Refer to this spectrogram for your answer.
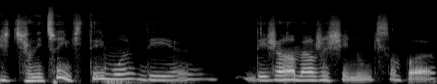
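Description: At a very slow pace, a somewhat breathy voice swings very widely in pitch. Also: woman. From Quebec, moved from Chile at age 7. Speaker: writer. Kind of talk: casual interview. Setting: at home, lying in bed.

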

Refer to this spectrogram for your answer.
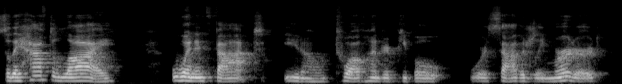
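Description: In a Canadian accent, a woman speaks at a moderate pace with a very deep, low pitch. Her intonation is monotone and flat, with vocal fry. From Canada. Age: 60s. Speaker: former senator and community advocate. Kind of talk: interview.

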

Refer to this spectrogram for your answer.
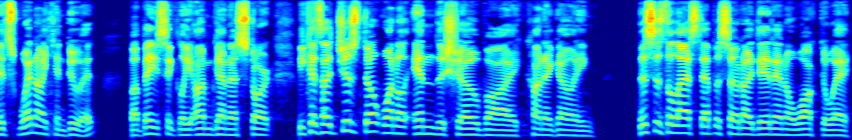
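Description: In a plain, everyday voice, a man with an American accent talks at a fairly quick pace and fairly high pitch with ordinary pitch variation, the sound dry and close with no echo in a very clean recording with a silent background. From US Pacific Northwest, later Midwest. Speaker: podcast host. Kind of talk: casual interview chat.

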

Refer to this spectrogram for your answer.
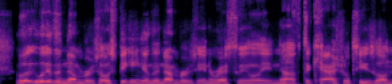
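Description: A man of medium pitch talks at a very fast pace with very wide pitch swings. Noticeable background noise runs underneath. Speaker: radio news producer. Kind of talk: news segment, commentary.

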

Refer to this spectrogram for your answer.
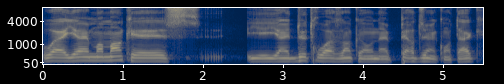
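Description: Very slowly and with long, frequent pauses, a man with a dark, mellow tone and medium pitch speaks with fairly even intonation. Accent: Quebec. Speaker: rapper. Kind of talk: casual chat.

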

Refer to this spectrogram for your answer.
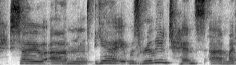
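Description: With an Australian accent, a woman speaks in a fairly high pitch. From Australia, Northern Beaches of Sydney. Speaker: actor and Broadway performer. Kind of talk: casual interview chat. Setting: video call.

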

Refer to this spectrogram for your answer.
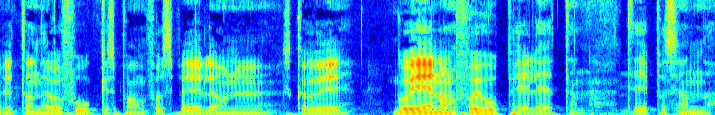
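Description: The delivery is fairly quick. The intonation stays monotone and flat. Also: man, fairly low pitch for a man. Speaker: football team captain. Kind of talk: interview.

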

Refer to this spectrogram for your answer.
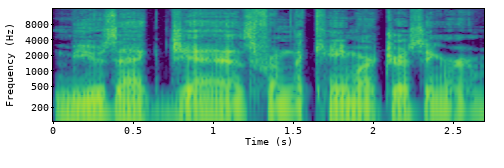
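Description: This man speaks very slowly in a fairly low pitch. The recording is very clean with a silent background, and the sound is dry and close with no echo. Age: 40s. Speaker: wrestling podcast co-host. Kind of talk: casual chat. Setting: studio.

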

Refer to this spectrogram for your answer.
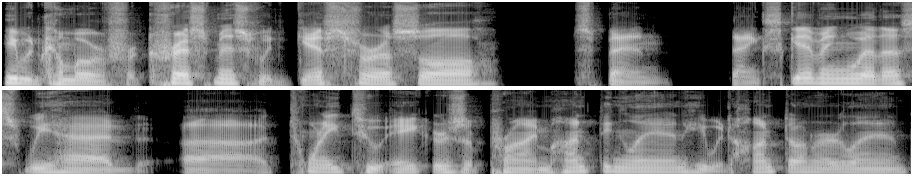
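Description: A man with an American accent and a plain, everyday voice, medium pitch, ordinary pitch variation and moderate pace, in a very clean recording with a silent background. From New Jersey. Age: 50s. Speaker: former prisoner sharing recovery story. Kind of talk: testimony. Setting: studio.

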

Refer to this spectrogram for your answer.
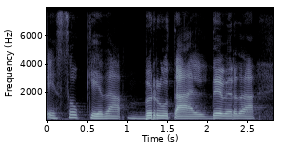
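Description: A woman speaks in an animated tone. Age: 40s. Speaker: podcast host. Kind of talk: motivational podcast monologue.

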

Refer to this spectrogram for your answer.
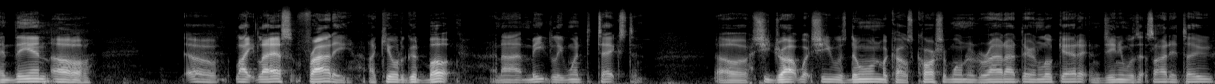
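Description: On a very clean recording with a silent background, a man with a Mississippi accent speaks at a medium pitch and moderate pace in a monotone, flat intonation. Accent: Southern US (Mississippi). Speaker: hunter and hunting club member. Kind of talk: casual chat.

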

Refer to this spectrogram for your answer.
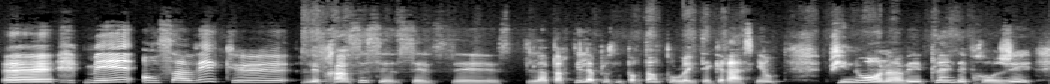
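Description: At a very slow pace, a woman with a Spanish accent speaks in a medium pitch that varies in the ordinary way. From Peru. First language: Spanish (speaking French). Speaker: grocery store co-owner. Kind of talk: casual chat. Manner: halting.

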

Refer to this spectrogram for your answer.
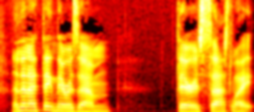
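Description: A woman speaks in a Scottish accent. The recording is very clean, with a silent background. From Scotland. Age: 40s. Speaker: rancher. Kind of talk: casual chat.

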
